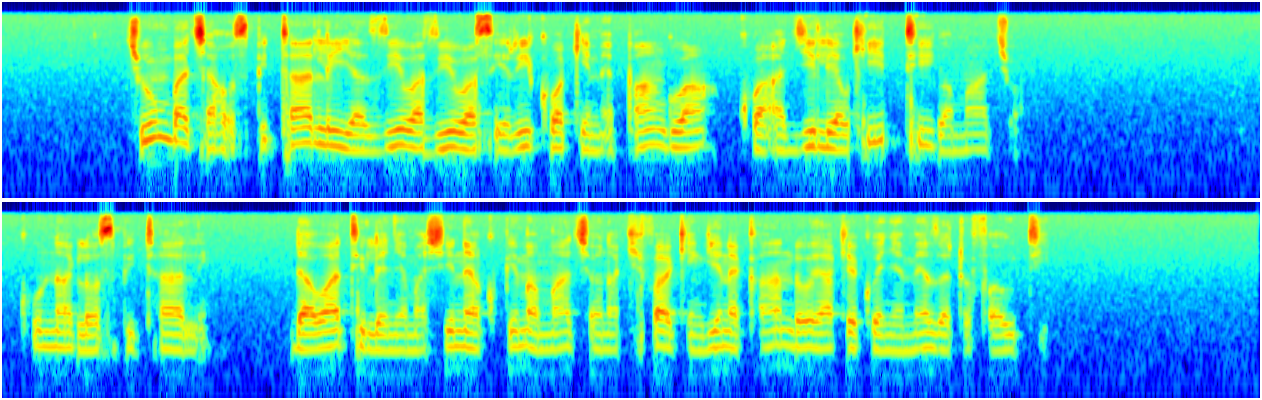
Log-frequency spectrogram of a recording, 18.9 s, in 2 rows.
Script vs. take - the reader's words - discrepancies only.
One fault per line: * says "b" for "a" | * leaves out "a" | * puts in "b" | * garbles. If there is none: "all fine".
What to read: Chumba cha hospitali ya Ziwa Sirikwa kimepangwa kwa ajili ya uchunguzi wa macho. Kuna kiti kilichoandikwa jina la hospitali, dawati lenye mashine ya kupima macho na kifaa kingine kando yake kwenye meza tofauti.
* puts in "Ziwa"
* says "kiti" for "uchunguzi"
* leaves out "kiti kilichoandikwa jina"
